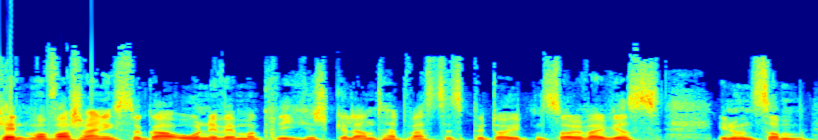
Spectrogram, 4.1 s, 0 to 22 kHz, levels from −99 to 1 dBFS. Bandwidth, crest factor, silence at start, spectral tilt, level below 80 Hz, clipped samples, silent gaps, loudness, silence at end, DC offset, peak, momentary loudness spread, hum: 15 kHz; 18 dB; 0 s; -5 dB/octave; -56 dBFS; under 0.1%; none; -19 LUFS; 0.05 s; under 0.1%; 0 dBFS; 8 LU; none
